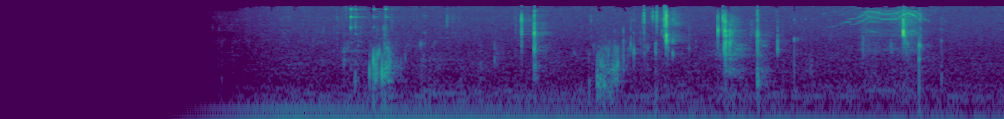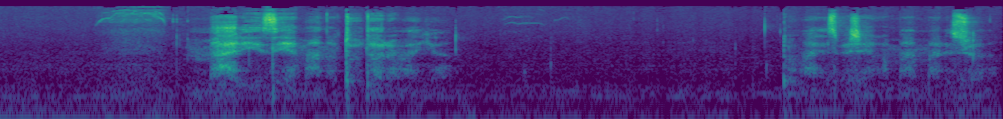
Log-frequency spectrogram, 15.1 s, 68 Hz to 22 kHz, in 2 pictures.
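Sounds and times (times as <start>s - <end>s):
steady low hum: 1.2s - 15.0s
sips gulps and swallows: 2.6s - 7.2s.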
